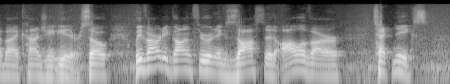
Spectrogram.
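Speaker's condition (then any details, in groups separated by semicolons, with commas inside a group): No condition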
